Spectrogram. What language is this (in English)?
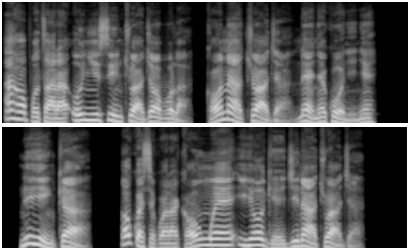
Igbo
